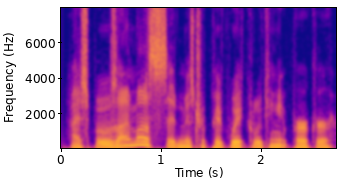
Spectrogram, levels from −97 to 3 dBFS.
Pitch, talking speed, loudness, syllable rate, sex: 140 Hz, 220 wpm, -17 LUFS, 5.9 syllables/s, male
